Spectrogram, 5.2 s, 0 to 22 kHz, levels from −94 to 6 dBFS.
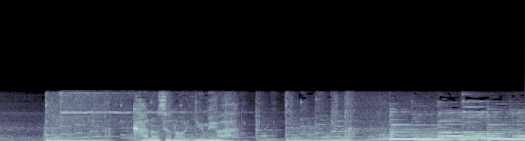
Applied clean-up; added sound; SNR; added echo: none; none; none; none.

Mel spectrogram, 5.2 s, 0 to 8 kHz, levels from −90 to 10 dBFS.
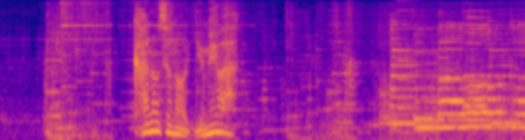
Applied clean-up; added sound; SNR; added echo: neural separator model SepFormer DNS4.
